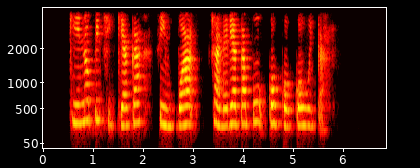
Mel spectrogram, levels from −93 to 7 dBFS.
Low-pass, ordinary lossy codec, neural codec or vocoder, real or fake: 3.6 kHz; AAC, 32 kbps; none; real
